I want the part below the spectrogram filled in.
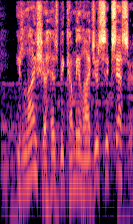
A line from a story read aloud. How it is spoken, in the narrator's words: the group of prophets from Jericho exclaimed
